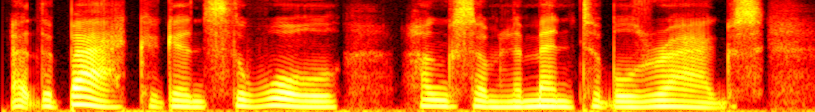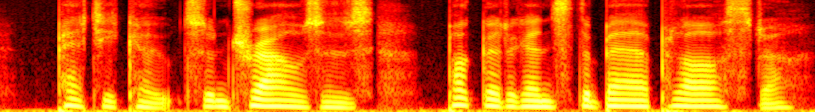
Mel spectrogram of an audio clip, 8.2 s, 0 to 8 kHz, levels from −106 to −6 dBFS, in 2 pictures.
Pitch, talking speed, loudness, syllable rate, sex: 155 Hz, 130 wpm, -18 LUFS, 4.3 syllables/s, female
